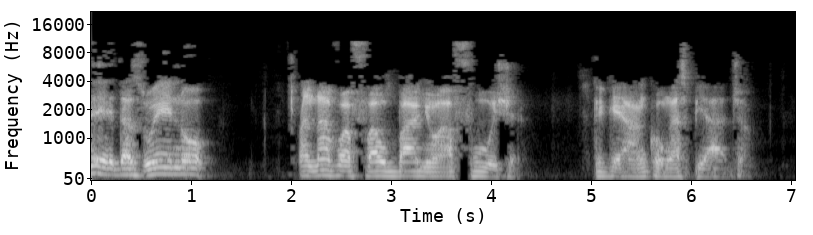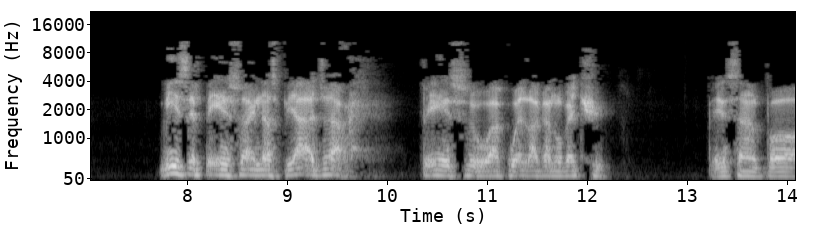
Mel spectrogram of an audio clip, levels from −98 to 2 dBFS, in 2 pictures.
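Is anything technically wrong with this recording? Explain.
Yes. Throughout the speech there is heavy damage, likely from MP3 compression. Nothing remains above 10.5 kHz. Weak frequency lines flicker between frames, so the sound turns watery and swirly, with chirpy s sounds and smeared attacks. This fits a starved 32 kbps stream.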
